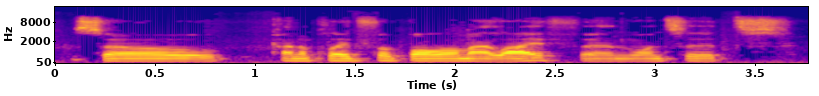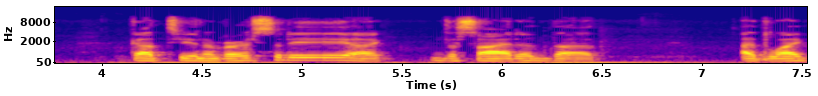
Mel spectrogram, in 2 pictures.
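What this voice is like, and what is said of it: American Midwestern accent. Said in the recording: “that accent is not a Geordie one ... originally, I'm from Missouri, around the Kansas City area”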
